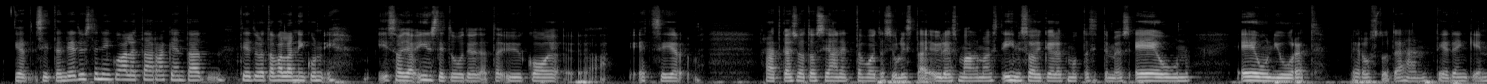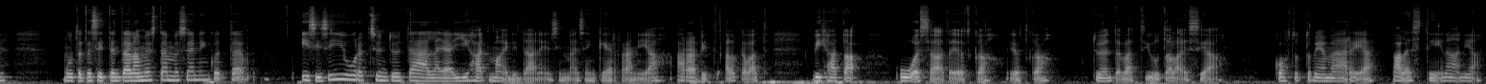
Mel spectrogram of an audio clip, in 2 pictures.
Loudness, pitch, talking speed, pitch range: -27 LUFS, 165 Hz, 125 wpm, 110-175 Hz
